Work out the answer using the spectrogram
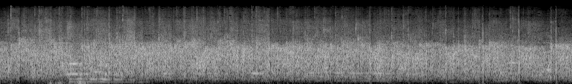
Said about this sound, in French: On va d'abord applaudir pour le père.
